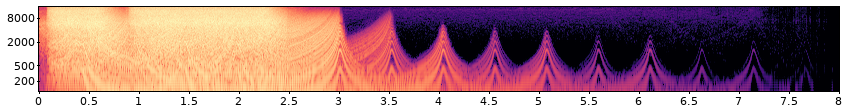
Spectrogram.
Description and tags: Estlack pneumatic crazflang 1
pneumatic high-speed drill, with crazy settings on flanger
hydraulic, machine, machinery, mech, pneumatic, robot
